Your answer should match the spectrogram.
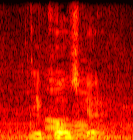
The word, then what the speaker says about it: Yokosuka: Or, is if you want to pronounce it like some Americans do, Yokosuka. But it's not Yokosuka.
